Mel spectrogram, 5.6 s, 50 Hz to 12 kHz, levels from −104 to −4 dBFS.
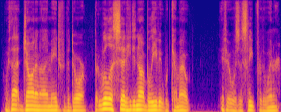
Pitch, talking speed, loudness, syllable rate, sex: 115 Hz, 285 wpm, -17 LUFS, 6.7 syllables/s, male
